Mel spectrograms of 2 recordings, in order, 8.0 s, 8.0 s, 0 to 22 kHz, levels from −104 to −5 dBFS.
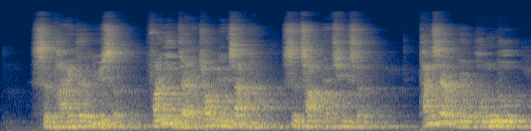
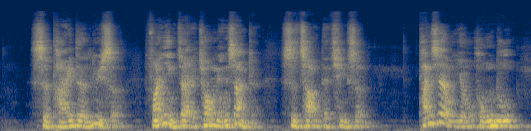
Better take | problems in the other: second | room echo; strong; dies away in 1.5 s; slight in the second // off-mic speech; far; far in the second

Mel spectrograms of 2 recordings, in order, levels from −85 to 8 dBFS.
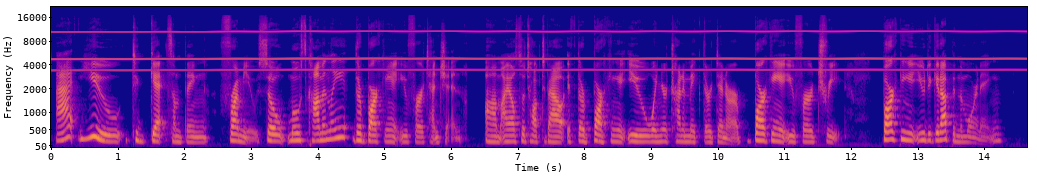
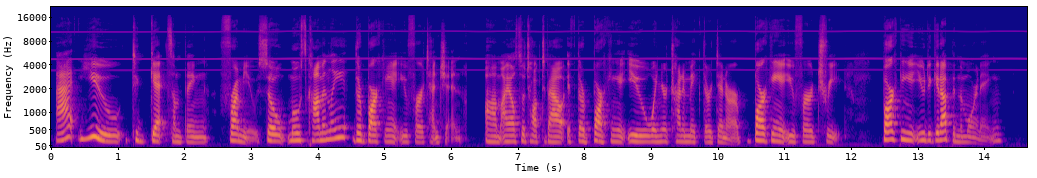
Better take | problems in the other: second | high-pitched whine; loud; throughout; 5 kHz, 7 dB below the speech; faint in the second

